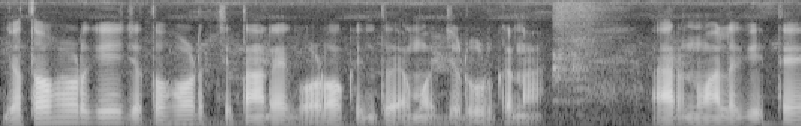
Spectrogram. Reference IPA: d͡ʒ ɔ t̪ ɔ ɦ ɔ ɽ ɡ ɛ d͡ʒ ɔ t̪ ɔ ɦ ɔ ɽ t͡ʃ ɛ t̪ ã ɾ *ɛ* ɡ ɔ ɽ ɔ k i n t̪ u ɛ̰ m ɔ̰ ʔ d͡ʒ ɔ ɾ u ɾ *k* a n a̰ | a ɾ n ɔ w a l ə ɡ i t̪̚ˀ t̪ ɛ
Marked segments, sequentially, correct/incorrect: correct, correct

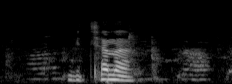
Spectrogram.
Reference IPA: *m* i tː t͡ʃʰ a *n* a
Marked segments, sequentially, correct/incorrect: incorrect, correct

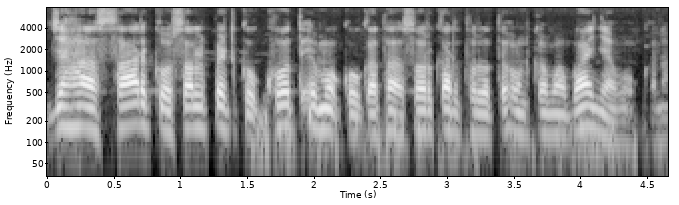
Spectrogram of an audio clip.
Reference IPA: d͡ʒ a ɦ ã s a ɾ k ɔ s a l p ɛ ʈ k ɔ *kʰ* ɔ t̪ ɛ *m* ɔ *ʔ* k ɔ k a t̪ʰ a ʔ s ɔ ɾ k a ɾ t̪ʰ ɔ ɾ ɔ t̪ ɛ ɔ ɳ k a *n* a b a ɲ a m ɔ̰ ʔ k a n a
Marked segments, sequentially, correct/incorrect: correct, correct, correct, incorrect

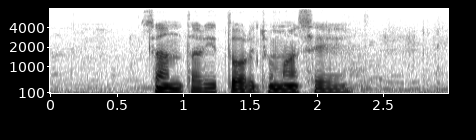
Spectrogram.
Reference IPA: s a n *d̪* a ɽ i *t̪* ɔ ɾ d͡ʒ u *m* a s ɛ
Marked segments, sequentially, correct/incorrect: incorrect, correct, correct

